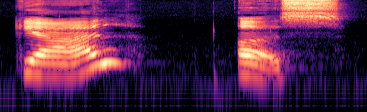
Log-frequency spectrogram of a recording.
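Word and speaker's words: callous: Next word is कैलस. हाउ डू you pronounce it? कैल अस. बहुत simple है कैलस.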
